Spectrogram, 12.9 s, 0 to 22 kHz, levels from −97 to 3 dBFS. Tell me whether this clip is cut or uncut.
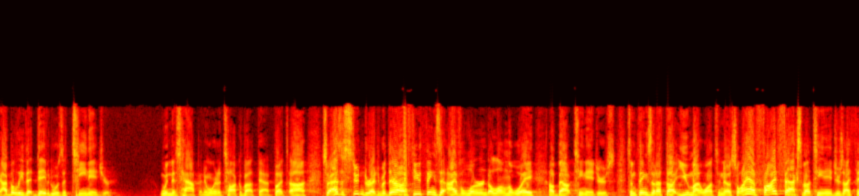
uncut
